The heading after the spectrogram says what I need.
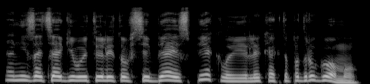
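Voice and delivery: lightly voiced young woman. A narrator's reading. Narrator voices Natasha.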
